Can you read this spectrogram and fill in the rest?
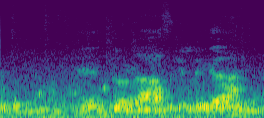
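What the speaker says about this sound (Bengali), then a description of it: "ডাকটা ডাকটা কিন্তু চমৎকার আরও অনেক ডাকে কবুতরগুলো কিন্তু নার্ভাস" Pigeons at a market sale cooing in throaty rolling calls, close and clear, with someone talking over them.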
